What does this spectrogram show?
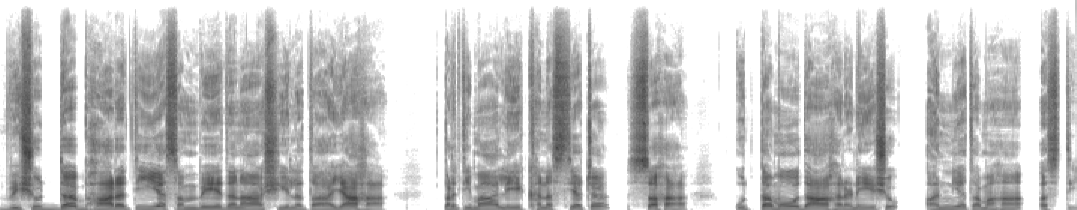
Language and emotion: Sanskrit, neutral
